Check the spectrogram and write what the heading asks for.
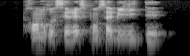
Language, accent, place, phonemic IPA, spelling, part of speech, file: French, France, Lyon, /pʁɑ̃.dʁə se ʁɛs.pɔ̃.sa.bi.li.te/, prendre ses responsabilités, verb, LL-Q150 (fra)-prendre ses responsabilités.wav
- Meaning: to take responsibility for one's actions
